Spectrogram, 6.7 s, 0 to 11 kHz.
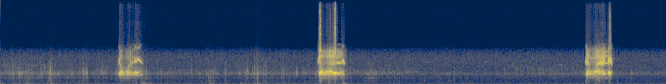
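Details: Estonian tawny owl, evening of 16 May 2013, around prey deliveries; three short hoarse screeches spaced about two to three seconds apart, with soft rustles between and a faint constant tone behind.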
